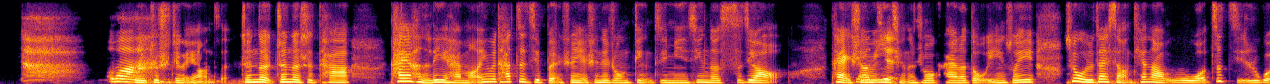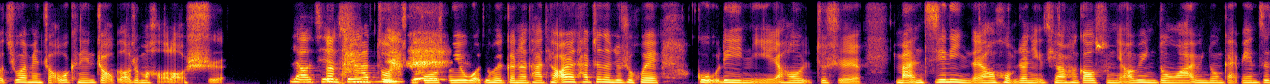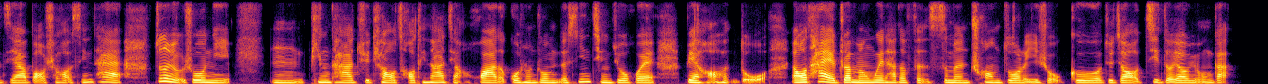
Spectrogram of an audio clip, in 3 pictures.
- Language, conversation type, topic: Chinese, podcast, 當情緒低落時你會做什麼？
- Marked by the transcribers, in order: inhale; other background noise; laugh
